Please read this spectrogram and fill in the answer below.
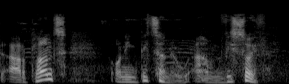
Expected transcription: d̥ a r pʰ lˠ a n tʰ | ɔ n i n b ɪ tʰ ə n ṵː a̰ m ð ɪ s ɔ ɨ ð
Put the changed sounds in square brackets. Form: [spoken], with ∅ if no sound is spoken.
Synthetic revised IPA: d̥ a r pʰ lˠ a n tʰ | ɔ n i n b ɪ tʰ [a] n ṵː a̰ m [v] ɪ s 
